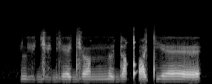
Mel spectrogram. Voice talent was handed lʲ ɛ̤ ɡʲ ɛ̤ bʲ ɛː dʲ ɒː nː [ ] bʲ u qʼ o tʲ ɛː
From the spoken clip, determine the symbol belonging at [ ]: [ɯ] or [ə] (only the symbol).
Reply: ɯ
